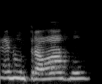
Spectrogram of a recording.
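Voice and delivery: normal talking voice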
